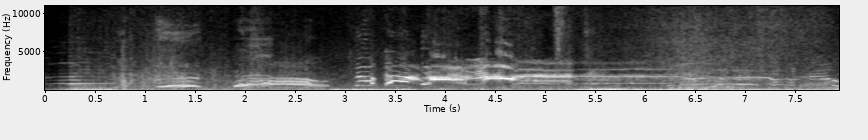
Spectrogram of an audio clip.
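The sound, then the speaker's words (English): Rushing brown, foaming floodwater roars as a loud, steady wash of noise, with voices shouting and crying out over it throughout. “Maria swept along in the brown and white foaming water.”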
